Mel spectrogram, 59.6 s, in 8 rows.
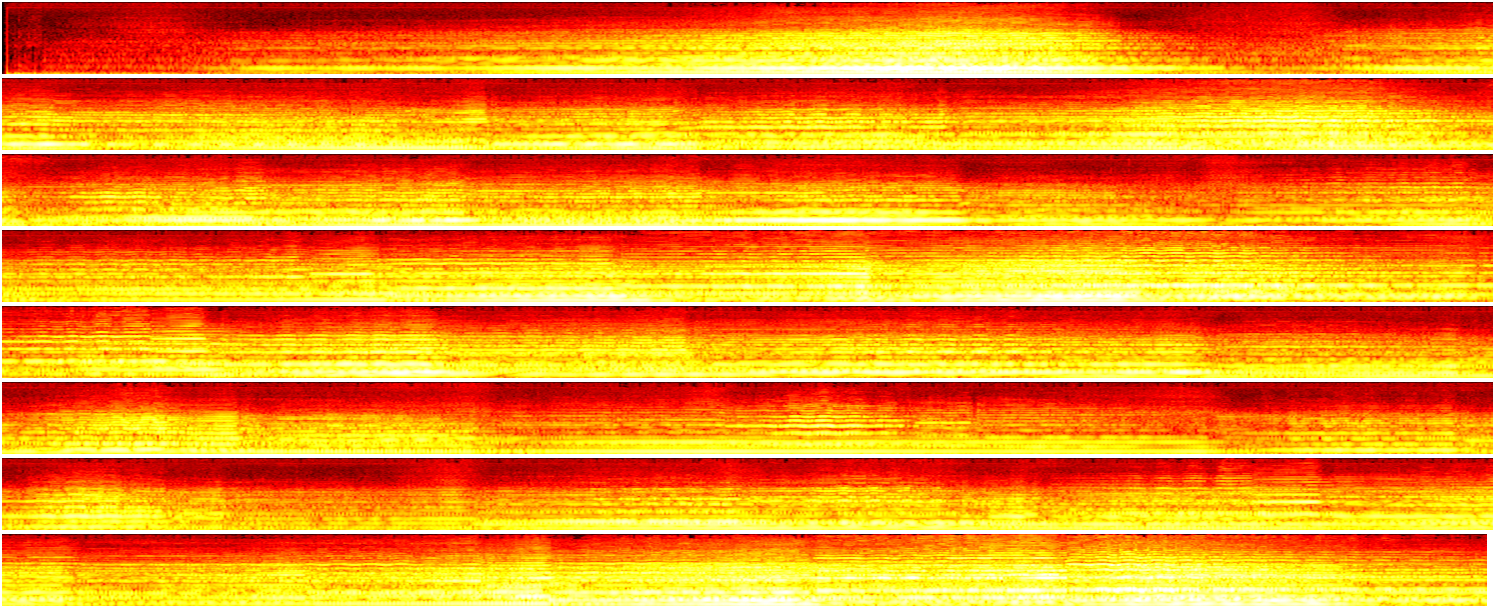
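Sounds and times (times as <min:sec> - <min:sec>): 
string quartet: 0:00.0 - 0:59.5.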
